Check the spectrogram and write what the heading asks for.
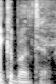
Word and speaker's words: Kubuntu: Now, through all of this Ubuntu jumping we've been doing, have you played with Kubuntu? Is that how you pronounce it, or is it like Zeus or something? – It's, you never know. – It's totally Kubuntu.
